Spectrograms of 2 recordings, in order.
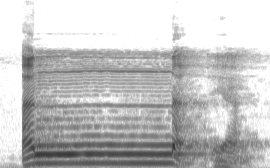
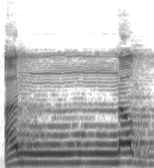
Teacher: gunnah dengung yang bertasydid sepanjang 2 harokat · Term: gunnah musyaddadah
